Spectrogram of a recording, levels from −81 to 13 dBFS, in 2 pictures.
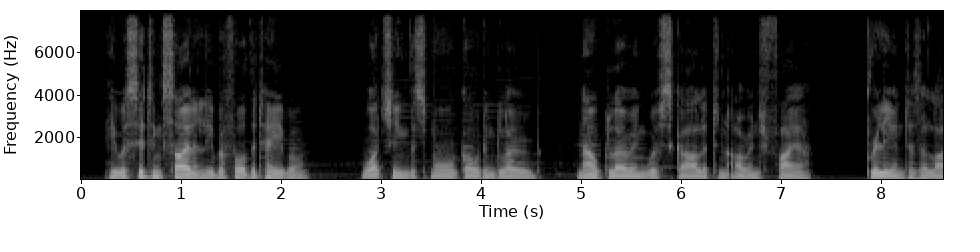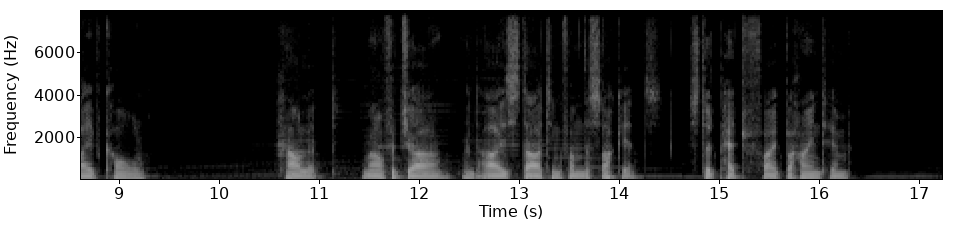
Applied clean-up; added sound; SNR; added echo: neural separator model SepFormer DNS4.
